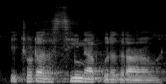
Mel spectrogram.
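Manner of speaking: ordinary talk, nothing marked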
